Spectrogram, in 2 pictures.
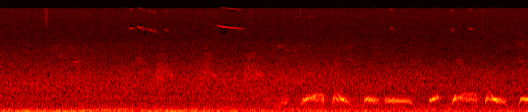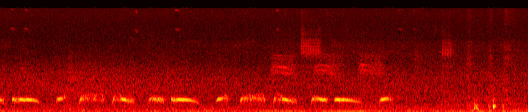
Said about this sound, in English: when I hear the wood pigeons, I listen for that stop and that beat. They always stop in that heartbeat, always. He's a, sitting atop the telegraph pole.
